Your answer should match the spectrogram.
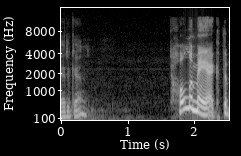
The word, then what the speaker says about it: Ptolemaic: Ptolemaic. The P is Ptolemaic. silent. So the P is silent.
